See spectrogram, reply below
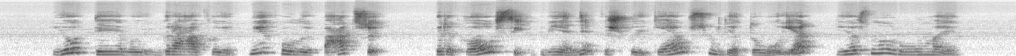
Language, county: Lithuanian, Marijampolė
